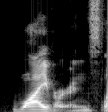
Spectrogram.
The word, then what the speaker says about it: wyvern: I think I used to call them wyverns as a kid, but I'm pretty sure the correct pronunciation is wyvern.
